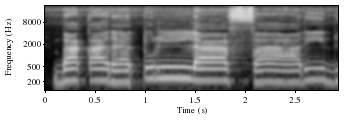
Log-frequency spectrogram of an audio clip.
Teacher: تنوین کے فوراً بعد لام یرملون میں سے آ رہا ہے تو یہاں پہ ہم غنہ نہیں کریں گے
